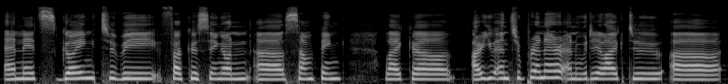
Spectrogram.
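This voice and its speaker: A young woman moderates a public debate in English, stopping often to search for words. Her voice is very clear and sits a little high. The sound is dry and close. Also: fairly even intonation, measured pace, a little mellow, dry recording. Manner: frequent fillers and restarts, non-native English. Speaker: event organizer and moderator. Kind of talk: hesitant public speaking at a panel event.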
